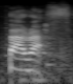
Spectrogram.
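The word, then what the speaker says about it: paraph: The accurate pronunciation is paraff.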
